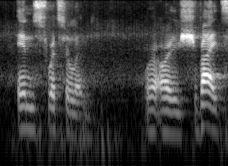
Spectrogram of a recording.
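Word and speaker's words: Schweiz: Switzerland where are you schit is how you say Switzerland in German say it with me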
